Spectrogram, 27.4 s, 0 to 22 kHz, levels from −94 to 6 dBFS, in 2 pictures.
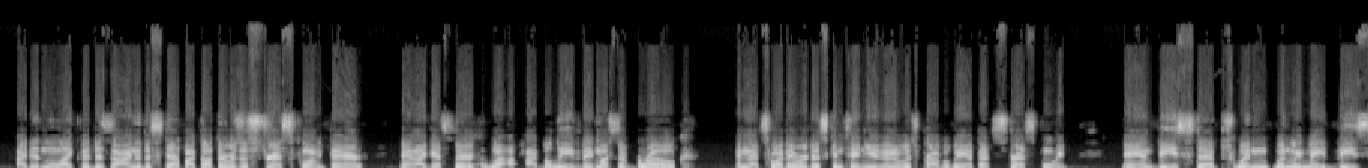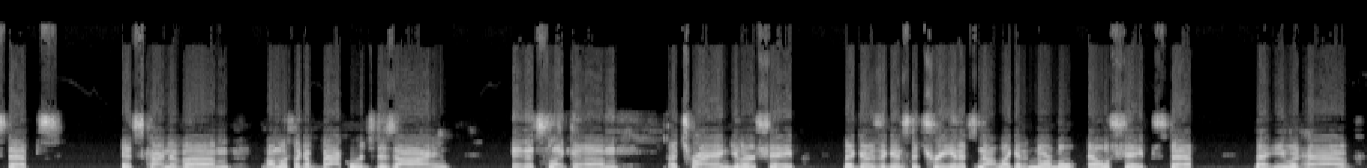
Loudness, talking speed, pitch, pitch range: -17 LUFS, 185 wpm, 130 Hz, 115-140 Hz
